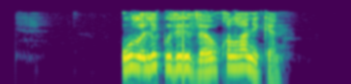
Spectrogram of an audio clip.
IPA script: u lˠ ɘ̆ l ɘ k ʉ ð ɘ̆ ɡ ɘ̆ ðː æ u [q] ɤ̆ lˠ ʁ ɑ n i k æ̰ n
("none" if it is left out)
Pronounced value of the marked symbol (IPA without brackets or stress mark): q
